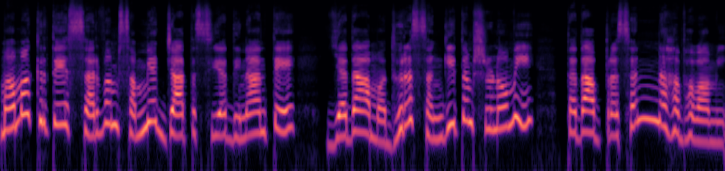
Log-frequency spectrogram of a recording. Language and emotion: Sanskrit, happy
